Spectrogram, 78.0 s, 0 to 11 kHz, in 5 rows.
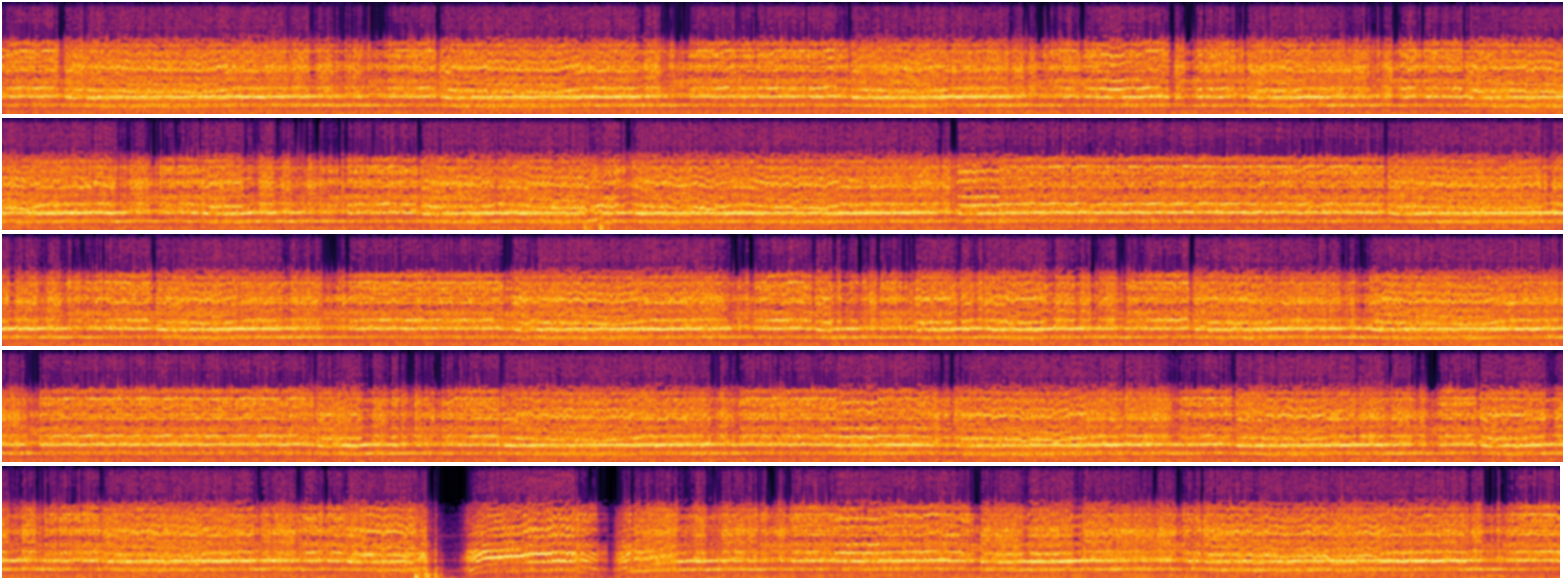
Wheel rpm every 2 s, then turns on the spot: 220, 230, 220, 230, 220, 230, 230, 220, 230, 230, 220, 220, 230, 230, 230, 220, 230, 230, 220, 230, 230, 230, 220, 230, 230, 230, 220, 230, 210, 230, 230, 230, 220, 160, 170, 220, 220, 210, 230.
none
